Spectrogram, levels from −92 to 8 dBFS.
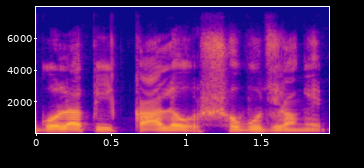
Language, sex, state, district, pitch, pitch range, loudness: Bengali, male, West Bengal, Alipurduar, 110 Hz, 100-115 Hz, -16 LUFS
